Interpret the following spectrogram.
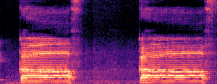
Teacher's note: जबान की जड़ नहीं है थोड़ा सा आगे का हिस्सा ऊपर के तालु से लगा देंगे तो काफी अदा होगा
